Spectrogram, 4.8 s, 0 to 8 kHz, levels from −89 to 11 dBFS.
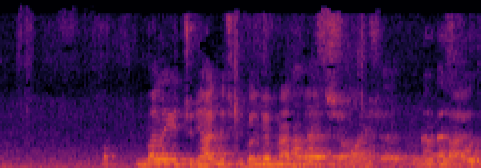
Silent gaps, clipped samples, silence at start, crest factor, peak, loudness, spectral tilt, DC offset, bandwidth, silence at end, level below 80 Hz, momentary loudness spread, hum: none; under 0.1%; 0 s; 16 dB; -10 dBFS; -27 LUFS; -6.5 dB/octave; under 0.1%; 8 kHz; 0 s; -48 dBFS; 21 LU; none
